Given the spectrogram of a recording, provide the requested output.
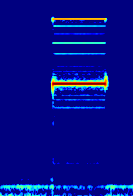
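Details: Bobcat skid steer loader with a no-crank, no-start, no-lights fault: one clean high-pitched beep of about half a second at key-on shows power is back; corroded terminals raising resistance suspected as cause.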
